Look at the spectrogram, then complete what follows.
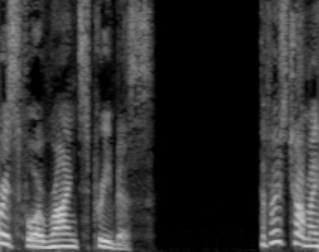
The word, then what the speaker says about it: Reince: it's hard to pronounce reince rhymes with heinz and priebus rhymes with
